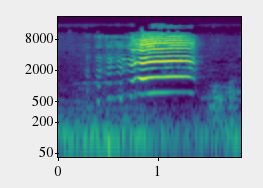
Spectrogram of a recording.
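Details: Domestic goat bleating in reply to a person calling it, said to be hungry; one loud, steady, nasal bleat of about half a second, with strong even harmonics, after low background rumble.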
